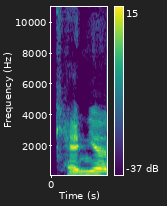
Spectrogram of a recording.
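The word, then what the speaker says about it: Quenya: How do you say? Is it Kenya? Is that the language? Yeah.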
